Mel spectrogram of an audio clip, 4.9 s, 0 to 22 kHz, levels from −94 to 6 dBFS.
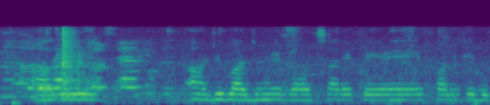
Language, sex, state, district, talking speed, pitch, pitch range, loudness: Hindi, female, Maharashtra, Mumbai Suburban, 135 wpm, 205 Hz, 200-215 Hz, -23 LUFS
